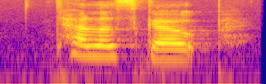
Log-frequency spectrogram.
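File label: "telescope", American English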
